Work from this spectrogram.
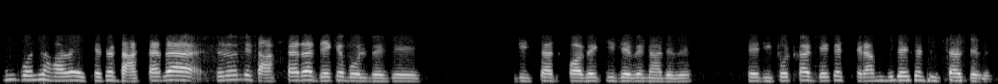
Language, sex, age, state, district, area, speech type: Bengali, male, 18-30, West Bengal, Darjeeling, rural, conversation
